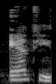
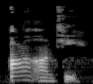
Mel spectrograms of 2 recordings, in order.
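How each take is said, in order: First: The word is said with its usual syllables. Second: The word is said with an extra syllable. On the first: The speaker calls it right. "instead of saying auntie" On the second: The speaker calls it wrong. "It puts an extra syllable in it"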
